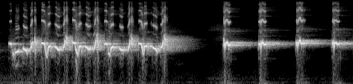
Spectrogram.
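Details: Sooty-headed bulbul singing energetically as a lure for other bulbuls: a rapid rolling chatter lasting under two seconds, a brief silence, then four clear, evenly spaced whistled notes.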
